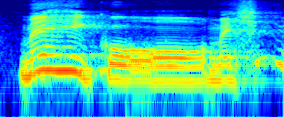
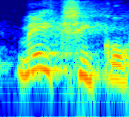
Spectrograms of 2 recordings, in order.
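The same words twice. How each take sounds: First: "México" slow, with Spanish jota, me-hi-co; Spanish J pronunciation. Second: Mock the gringo "Meksico"; American English accent. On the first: Shown as a demonstration. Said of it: "se pervierte la pronunciación". ("México" con jota española, lento) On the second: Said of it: "como dicen allá en el norte". ("México" con acento gringo, ks, riendo)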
